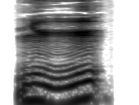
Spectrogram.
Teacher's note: The tones are falling, rising. 女。 And falling.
